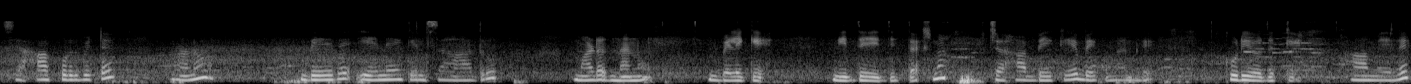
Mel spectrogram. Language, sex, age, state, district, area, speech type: Kannada, female, 30-45, Karnataka, Kolar, urban, spontaneous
